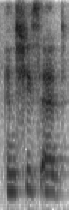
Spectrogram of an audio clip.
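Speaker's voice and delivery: normal talking voice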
